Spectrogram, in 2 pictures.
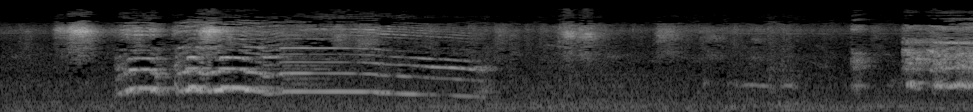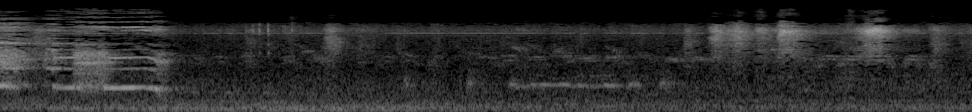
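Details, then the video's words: Gold Silkie rooster, a fluffy-plumaged chicken breed, giving a hoarse, descending crow with strong harmonics in the first two seconds, then short, quieter nasal calls and a brief buzzy burst over a steady low background hum. "Gold Silkie Rooster Renkli Habeş Tavuğu-Sarı Habeş Horozu"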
